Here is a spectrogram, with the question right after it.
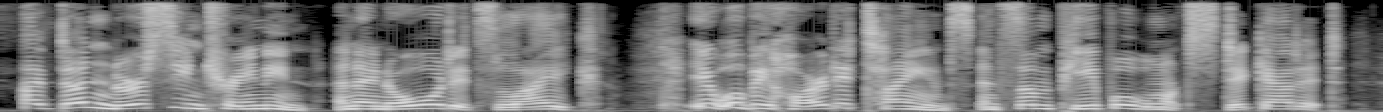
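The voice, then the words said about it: Put-on Irish accent. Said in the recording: “I just had to do that with an Irish accent... is that an accurate Irish accent? We're not sure... I don't know if it's from the north, because the north tends to be a little harder than the south”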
